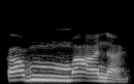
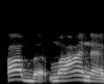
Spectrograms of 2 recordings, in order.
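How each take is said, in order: First: The b sound blends into the following m. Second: The b sound is kept before the m. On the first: "Kenapa dibaca begitu?" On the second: "Kenapa nggak dibaca qab ma'ana begitu?"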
